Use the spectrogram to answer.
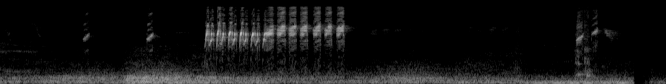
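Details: Flamboyan in frequent song, played to attract other birds: a few sharp chirps lead into a quick run of about twelve rasping high notes over 1.4 seconds, then thin whistles and another chip, steady low hum beneath.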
